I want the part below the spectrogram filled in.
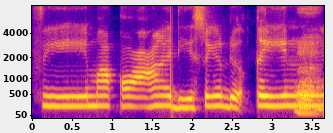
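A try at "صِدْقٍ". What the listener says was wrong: Itu huruf shod. Bacanya soy. Jangan sidqin. Yang benar soy. Soy gitu.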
